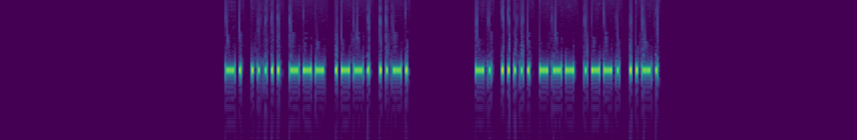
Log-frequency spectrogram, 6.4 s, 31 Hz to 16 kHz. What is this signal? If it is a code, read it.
Morse code, heard as a keyed tone, about 51 wpm, 700 Hz. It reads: N5OPF N5OPF
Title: USA Call Signs - 5 Characters - Repeated 2x - 50wpm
